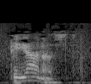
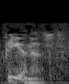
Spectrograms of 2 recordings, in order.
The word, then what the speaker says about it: pianist: concerto in superb style the word pianist not pianist like peanut accent is on the second syllable number 10 the district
